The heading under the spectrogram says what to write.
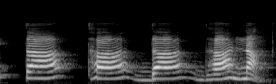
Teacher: जब आप ता, था बोलते हो तो आपकी जो जीवा है वो दांत में जाके क्या होती है, स्पर्श होती है, तो वो दंत से हो जाती है।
